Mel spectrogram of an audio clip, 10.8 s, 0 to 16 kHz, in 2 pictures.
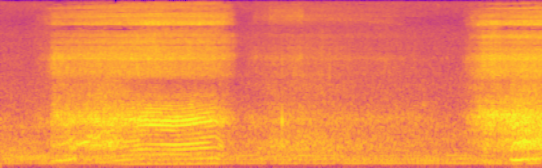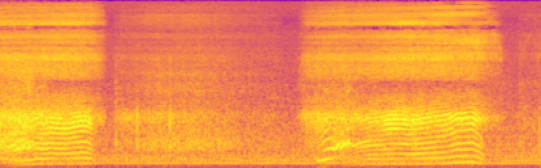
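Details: Heavy snoring from a new father asleep after working third shift, beside his sleeping baby son: three loud, rattling snores about 15 a minute, separated by quiet breathing pauses.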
